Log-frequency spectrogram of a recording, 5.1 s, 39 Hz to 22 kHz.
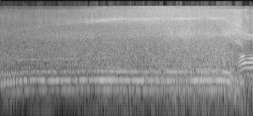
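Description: Drag racing cars at the Garrett Sydney Jamboree 2024 Australian sports compact event launch side by side, engines holding a loud, steady roar with wheel skid that swells and then shifts abruptly at the end.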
